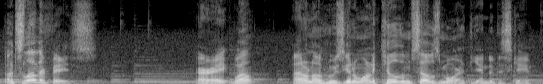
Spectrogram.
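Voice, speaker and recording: Lively young man cursing over gameplay. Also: fairly high pitch, brisk, soft background music. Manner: crude, swearing, self-mocking. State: losing his voice. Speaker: gaming YouTuber. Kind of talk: casual gameplay commentary.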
